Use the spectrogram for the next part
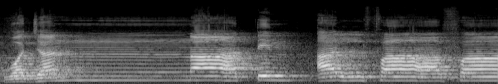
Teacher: वजन्नातिन में जन्ना में गुन्ना होगा, तीन में गुन्ना नहीं होगा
